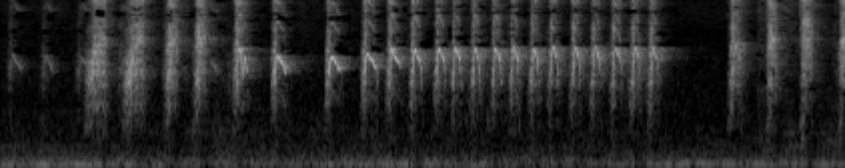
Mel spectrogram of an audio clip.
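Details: Grey-cheeked bulbul giving a long, fast chatter. Clipped notes repeat about four times a second and run into a sustained, buzzy trill, with a short pause before a few final sharp notes.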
